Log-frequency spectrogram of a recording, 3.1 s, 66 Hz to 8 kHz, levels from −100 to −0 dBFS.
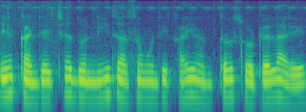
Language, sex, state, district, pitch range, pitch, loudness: Marathi, male, Maharashtra, Solapur, 120-135 Hz, 125 Hz, -19 LUFS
